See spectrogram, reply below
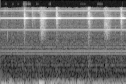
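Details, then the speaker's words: Simulated tinnitus from a short film about a DJ with tinnitus: steady high-pitched ringing over faint, muffled dance-music beats in a quiet room. "Now listen, we heard some tinnitus there, and that's the movie."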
